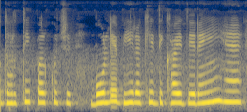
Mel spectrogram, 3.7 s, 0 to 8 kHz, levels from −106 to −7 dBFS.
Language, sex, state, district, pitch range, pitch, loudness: Hindi, female, Uttar Pradesh, Shamli, 250-275 Hz, 260 Hz, -14 LUFS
